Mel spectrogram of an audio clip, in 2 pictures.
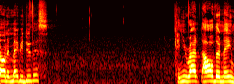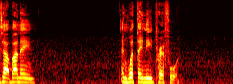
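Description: A man preaches with animation through a microphone, in bursts with pauses.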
